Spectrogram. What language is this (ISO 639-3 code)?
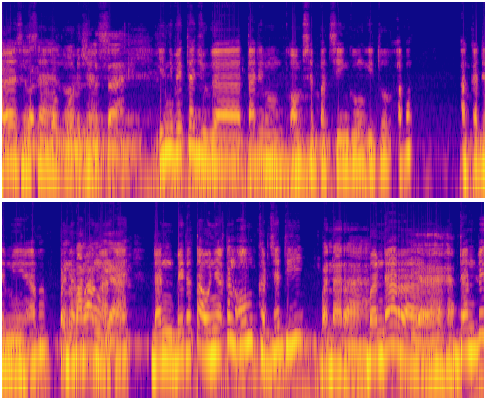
ind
